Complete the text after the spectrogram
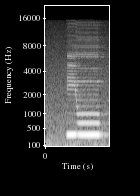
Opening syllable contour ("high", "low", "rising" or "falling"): high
